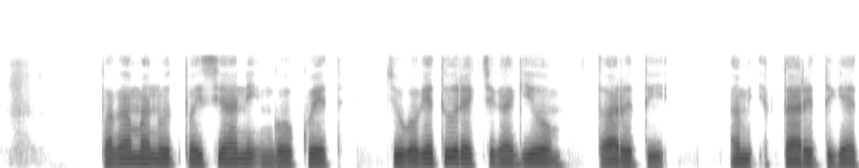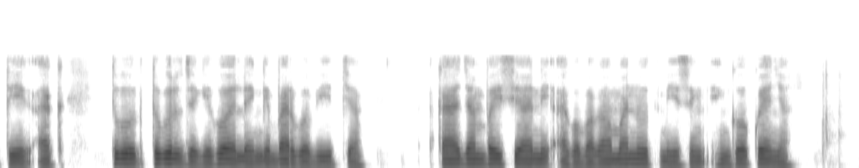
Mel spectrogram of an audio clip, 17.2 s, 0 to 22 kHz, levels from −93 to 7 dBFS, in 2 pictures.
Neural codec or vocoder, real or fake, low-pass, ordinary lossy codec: codec, 16 kHz in and 24 kHz out, 1 kbps, XY-Tokenizer; fake; 5.4 kHz; none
